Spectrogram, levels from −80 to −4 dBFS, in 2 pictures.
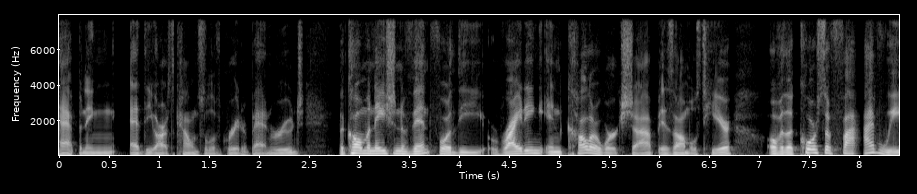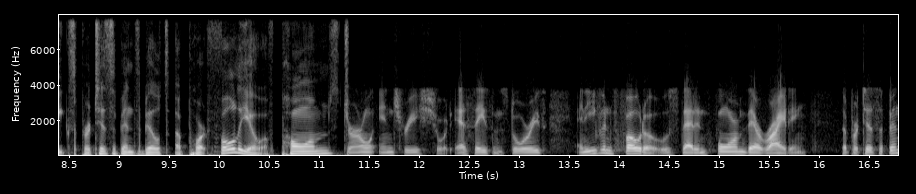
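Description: At 0.40–0.47 s a short stall from a late packet holds the sound for 47 ms. The jitter buffer ran dry, the receiver stretched the last sound, and playback resumed with nothing lost.

From 6.01 to 6.55 s a jitter buffer speed-up plays the speech at 109% by trimming pitch-period slices, roughly 50 ms in total. Pitch stays the same, but the delivery sounds briefly hurried.

At 7.94–8.07 s, just after "the course of", there is a call audio freeze, likely from packets delayed in transit. The last sound continues as a fading buzz for 110 ms, including 20 ms of silence, then resumes where it stopped.

From 11.30 s to the end, following "a portfolio of poems", the input switched to a poorer device, likely. The band now stops at 3.8 kHz instead of the 8 kHz of the G.722 call path, so the sound turns dull. A new noise floor sits about 40 dB below the signal, and there is no level change or gap at the switch.

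At 14.81–15.79 s a second jitter buffer speed-up runs at 108% and removes roughly 100 ms. The pitch is unchanged, but the speech is noticeably rushed.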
